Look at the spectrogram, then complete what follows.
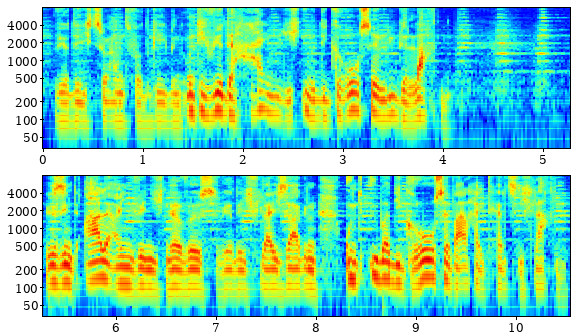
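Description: An actor playing an aging, nervous yet cheerful poet in an emphatic, courteous theatrical monologue. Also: male voice, lowish voice. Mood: wry, polite. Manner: emphatic, mannered, courteous, circling repetitive self-talk. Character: aging, slightly nervous, whimsical poet with quirks, defiantly cheerful. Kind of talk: theatrical literary monologue with music.

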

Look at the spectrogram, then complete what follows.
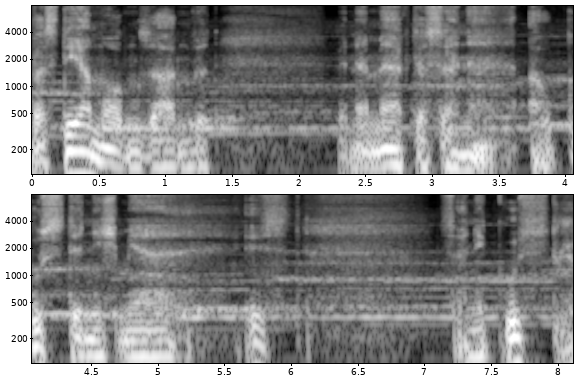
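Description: A man's voice: rumbling low, gravelly, full character voice. An actor playing a blustering, sentimental middle-aged father and opera singer in a theatrical German radio play, muttering and groaning to himself.

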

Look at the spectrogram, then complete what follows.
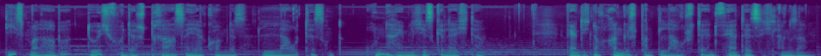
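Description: A man with a Swiss accent hosting a podcast, reading a spooky story aloud in a measured storytelling manner. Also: fairly low pitch, fairly even intonation, loud music behind the voice. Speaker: podcast host.

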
